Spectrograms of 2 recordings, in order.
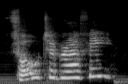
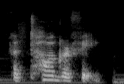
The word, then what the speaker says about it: photography: How do you say this word, for example, which has four syllables? Is it photography? No. Is it photography? Nope, it's not. It's photography.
